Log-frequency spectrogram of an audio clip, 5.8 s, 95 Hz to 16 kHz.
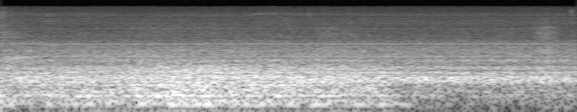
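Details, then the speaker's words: PlayStation 2 bought on eBay as having no power, after a repair of a disc tray that was caught on a peg, testing with Enter the Matrix; a steady whir with soft seek noise and no grinding or rattling; normal disc drive spin-up and read. "see if this uh this drive 's working it definitely sounds like it's trying to read it"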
